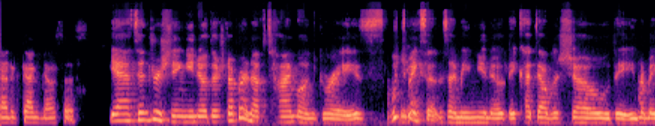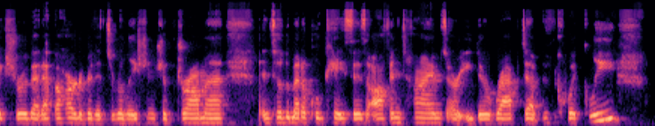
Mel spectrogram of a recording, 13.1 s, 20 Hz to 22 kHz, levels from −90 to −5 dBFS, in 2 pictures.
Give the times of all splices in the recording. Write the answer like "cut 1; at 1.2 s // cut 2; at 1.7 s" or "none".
cut 1; at 3.9 s // cut 2; at 5.0 s // cut 3; at 6.4 s // cut 4; at 9.1 s // cut 5; at 12.1 s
